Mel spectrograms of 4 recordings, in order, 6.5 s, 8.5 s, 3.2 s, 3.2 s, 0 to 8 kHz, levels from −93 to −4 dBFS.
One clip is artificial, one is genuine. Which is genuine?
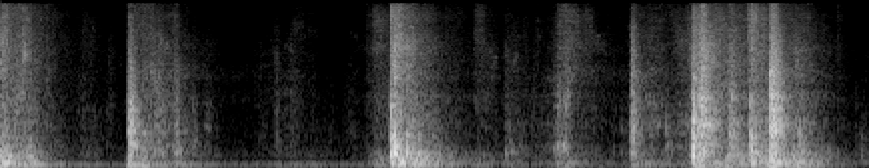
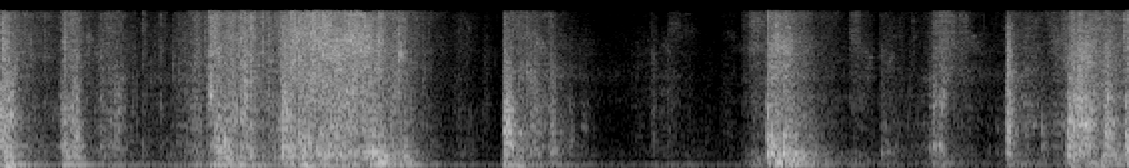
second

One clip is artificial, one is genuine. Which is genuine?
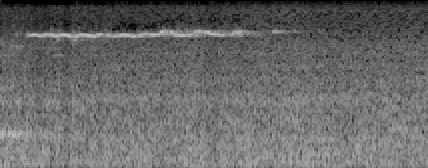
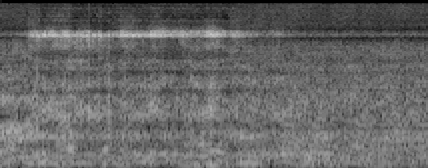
first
